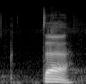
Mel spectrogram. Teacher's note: ujung lidah disentuhkan di Pangkal gigi depan atas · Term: huruf ta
